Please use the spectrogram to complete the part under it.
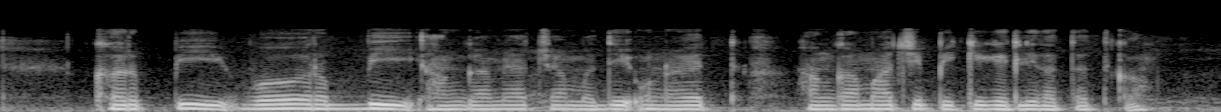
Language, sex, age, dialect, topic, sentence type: Marathi, male, 18-24, Standard Marathi, agriculture, question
